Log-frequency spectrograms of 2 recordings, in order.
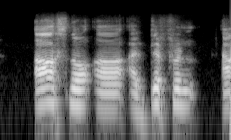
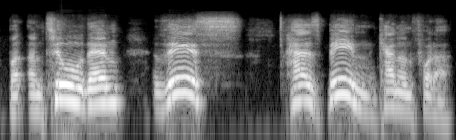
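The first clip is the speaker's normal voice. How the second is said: show sign-off; 7 dB louder, slower than usual. Real, not acted. Host closing the channel's show for Arsenal fans, announcer sign-off.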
